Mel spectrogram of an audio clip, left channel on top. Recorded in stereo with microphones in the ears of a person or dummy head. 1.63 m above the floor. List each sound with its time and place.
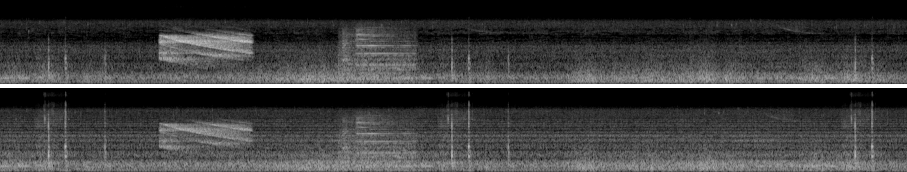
0.0 s an engine running: 80° right
1.6 s a fire alarm: 20° left (ahead or behind)
3.4 s a bell: 5° left (ahead or behind)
